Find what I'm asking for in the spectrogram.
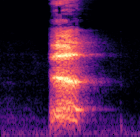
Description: Terrible hiccups! They were so loud and wouldn’t go away when I held my breath.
